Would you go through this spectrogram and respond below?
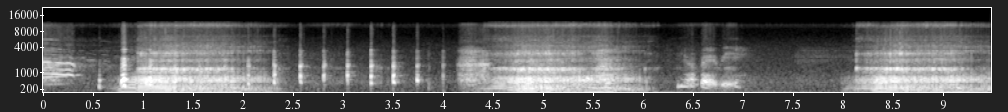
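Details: Adult man's loud, rattling inspiratory snoring after Oktoberfest drinking, with short clicking sounds between snores at about fifteen breaths a minute.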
